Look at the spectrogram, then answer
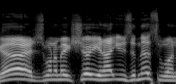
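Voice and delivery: put-on teasing voice. Retelling asking a big guy at the gym about a tiny weight: retelling a joking dig. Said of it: "but also kind of a dig".

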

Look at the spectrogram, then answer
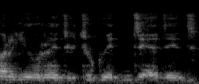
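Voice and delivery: hushed, slow, drawn-out half-whisper. Speaking in character while cutting into an enemy: half-whispering into his ear. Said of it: "whisper that into his ear".

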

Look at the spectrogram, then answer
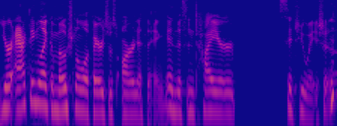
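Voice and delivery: usual speaking voice

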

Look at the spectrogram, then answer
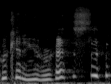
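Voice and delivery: stunned, very high-pitched, shocked blurt of disbelief. Retelling a clip where two guys get caught: imitating someone shocked. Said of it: "so shocked".

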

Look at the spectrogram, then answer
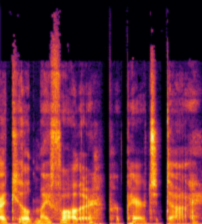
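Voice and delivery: gloomy, depressed, breathy whisper. Voicing a robot character waking up and speaking: depressed. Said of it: "she sits up and she's depressed".

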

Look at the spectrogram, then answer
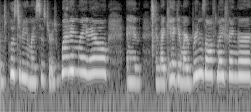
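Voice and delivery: high, frantic, freaking-out panicked pleading tone. Retelling a lady who ran in with rings stuck on her finger, imitating a frantic woman. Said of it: "she's frantic, freaking the fuck out".

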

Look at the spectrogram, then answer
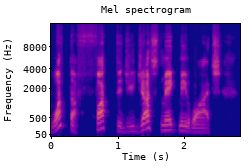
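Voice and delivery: ordinary delivery

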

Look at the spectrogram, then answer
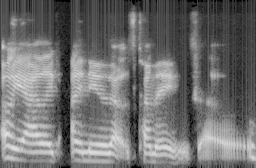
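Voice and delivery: put-on, smug, unsurprised voice. Imitating a co-host who always saw the twist coming: imitating Sean's smug unsurprised voice. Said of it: "You do the voice".

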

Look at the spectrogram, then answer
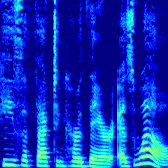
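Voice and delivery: plain reading voice

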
